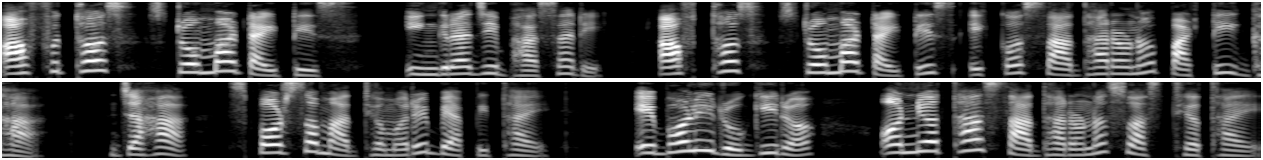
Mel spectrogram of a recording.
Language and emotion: Odia, neutral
